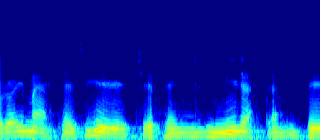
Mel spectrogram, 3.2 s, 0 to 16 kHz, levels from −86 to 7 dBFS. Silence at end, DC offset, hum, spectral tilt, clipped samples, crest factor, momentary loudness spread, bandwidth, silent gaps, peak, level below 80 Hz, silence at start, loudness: 0 s; under 0.1%; none; -13 dB/octave; under 0.1%; 14 dB; 8 LU; 2.3 kHz; none; -18 dBFS; -50 dBFS; 0 s; -33 LUFS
